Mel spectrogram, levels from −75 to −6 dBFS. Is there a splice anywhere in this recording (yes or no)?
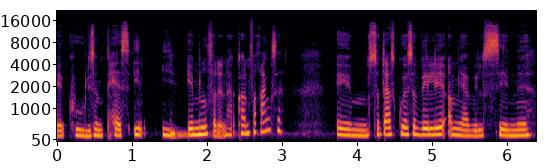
no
